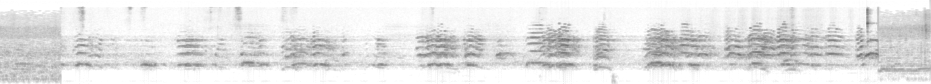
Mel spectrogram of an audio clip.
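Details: Tundra swans near Rosedale and Munson, Drumheller, Alberta, Canada, calling in a flock: a dense chorus of high honking notes with rich harmonics, overlapping bouts of excited calling that rise and fall, with a steady low hum beneath.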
